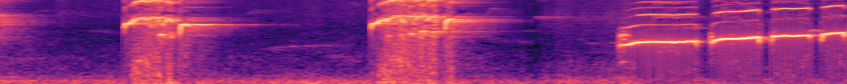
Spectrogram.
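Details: Murai batu, the white-rumped shama, used as a master song: two loud buzzy high bursts, then a series of clear rising whistled notes repeated quickly in a steady ringing sequence.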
